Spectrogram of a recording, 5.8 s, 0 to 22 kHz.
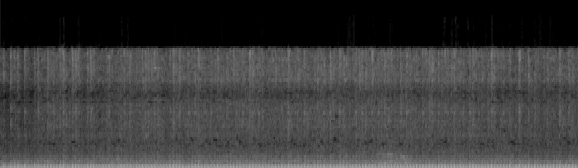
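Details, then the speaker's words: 1969/70 Sears snowmobile, single-cylinder Kohler, sat outside a year, first run after revival: fast, slightly uneven busy putter at idle; owner says it's sucking air, running lean. "yeah we're sucking air there so she's running lean"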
